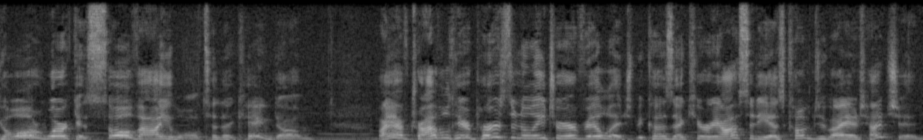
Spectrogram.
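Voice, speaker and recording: A put-on character voice with a nasal sound speaks at a moderate pace. Clear music plays in the background. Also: female-sounding voice, high pitch for a woman. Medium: read story. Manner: pompous.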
